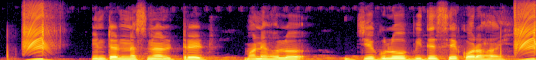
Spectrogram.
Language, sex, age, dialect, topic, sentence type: Bengali, male, 18-24, Northern/Varendri, banking, statement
